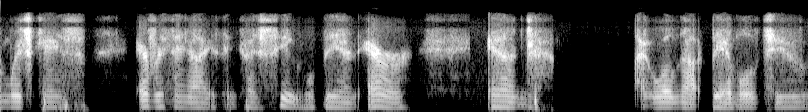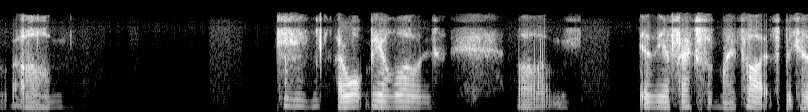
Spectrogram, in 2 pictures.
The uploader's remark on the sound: ACIM Daily Conference Call.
